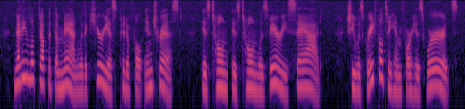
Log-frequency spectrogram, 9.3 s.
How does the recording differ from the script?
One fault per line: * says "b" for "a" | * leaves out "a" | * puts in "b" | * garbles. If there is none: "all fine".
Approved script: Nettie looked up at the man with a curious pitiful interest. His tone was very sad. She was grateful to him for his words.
* puts in "his tone"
